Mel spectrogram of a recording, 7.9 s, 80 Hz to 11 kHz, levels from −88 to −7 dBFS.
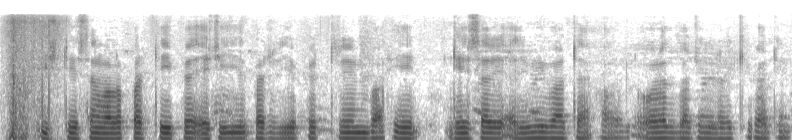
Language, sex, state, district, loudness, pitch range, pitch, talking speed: Hindi, male, Uttar Pradesh, Gorakhpur, -33 LUFS, 125-130 Hz, 125 Hz, 160 wpm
